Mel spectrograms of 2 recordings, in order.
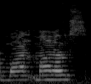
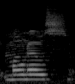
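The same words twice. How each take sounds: First: Monos with a short first O, MAH-nohs; first vowel of Monos like "mon" in "monster"; alternative pronunciation. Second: Monos with a long first O, MOH-nohs; first vowel of Monos like "moan". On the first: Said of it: "I don't know how to pronounce it". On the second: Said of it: "that's a long O". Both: Shown as a demonstration.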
